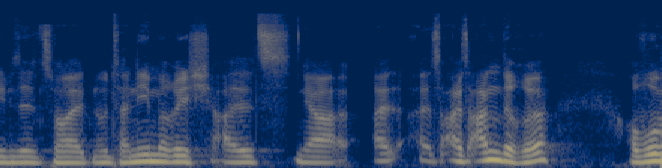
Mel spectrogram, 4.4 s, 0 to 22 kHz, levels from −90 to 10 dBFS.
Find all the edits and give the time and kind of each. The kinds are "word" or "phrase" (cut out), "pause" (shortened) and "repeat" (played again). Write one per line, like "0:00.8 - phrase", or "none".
0:01.9 - word
0:02.4 - pause

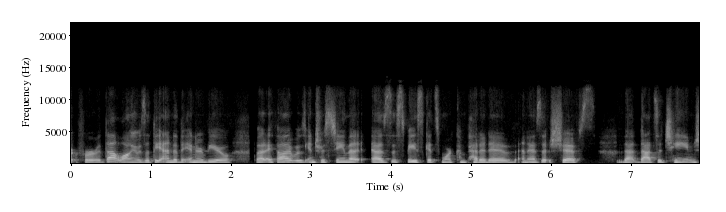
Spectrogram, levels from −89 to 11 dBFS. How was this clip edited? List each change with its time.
0:02.2 - pause
0:02.9 - word
0:06.8 - word

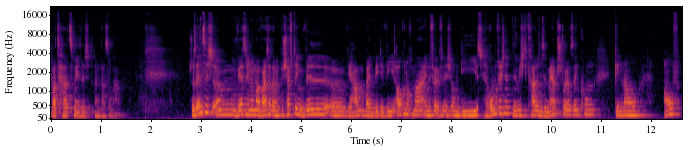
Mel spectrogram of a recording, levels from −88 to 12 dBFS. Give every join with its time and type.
0:08.5 - word

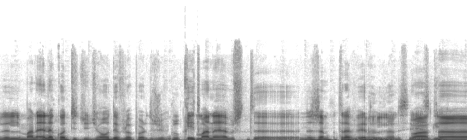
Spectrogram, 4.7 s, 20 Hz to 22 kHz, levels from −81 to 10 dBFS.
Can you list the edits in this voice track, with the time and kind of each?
0:01.7 - word
0:02.0 - word
0:03.3 - word

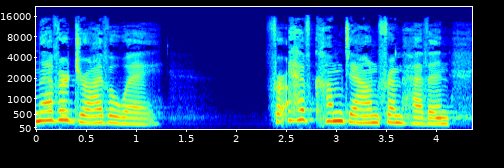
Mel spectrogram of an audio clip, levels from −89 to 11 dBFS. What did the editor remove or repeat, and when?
0:02.5 - word

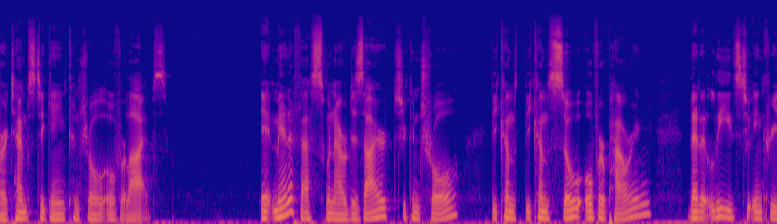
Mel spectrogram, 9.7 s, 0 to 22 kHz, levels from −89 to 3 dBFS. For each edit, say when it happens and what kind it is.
0:01.6 - word
0:06.4 - repeat

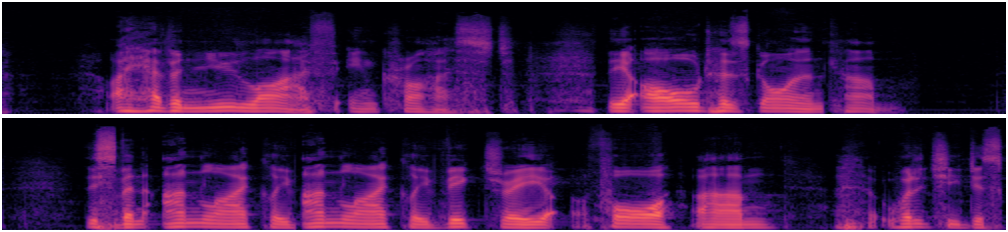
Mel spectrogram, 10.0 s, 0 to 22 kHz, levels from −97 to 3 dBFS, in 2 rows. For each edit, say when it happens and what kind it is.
0:04.1 - phrase
0:05.6 - word
0:06.5 - repeat
0:08.4 - pause

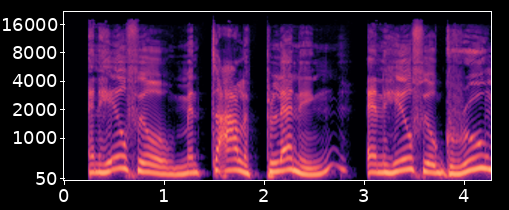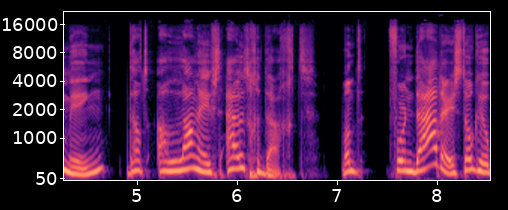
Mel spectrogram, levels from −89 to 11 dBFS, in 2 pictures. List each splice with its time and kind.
0:02.9 - pause
0:04.8 - pause
0:06.9 - pause

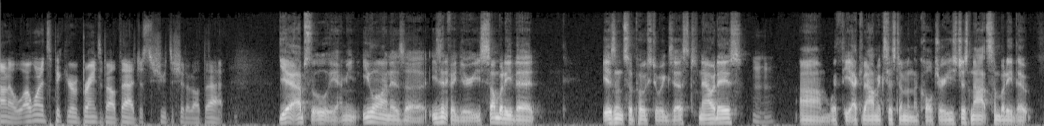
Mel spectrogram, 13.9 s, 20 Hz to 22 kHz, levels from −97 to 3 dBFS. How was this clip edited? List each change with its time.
0:03.6 - pause
0:06.0 - word
0:08.1 - word
0:10.6 - pause

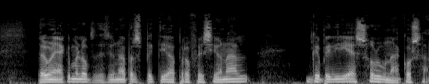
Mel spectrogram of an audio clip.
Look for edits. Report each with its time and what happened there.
0:00.9 - word
0:03.1 - word

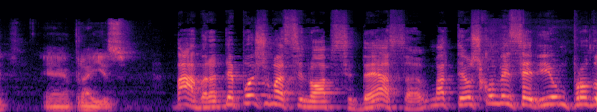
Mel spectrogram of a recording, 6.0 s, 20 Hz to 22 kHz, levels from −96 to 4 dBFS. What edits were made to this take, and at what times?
none

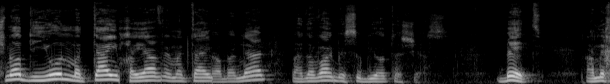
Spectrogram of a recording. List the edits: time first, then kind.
0:01.2 - word
0:01.6 - word
0:02.1 - word
0:03.3 - word

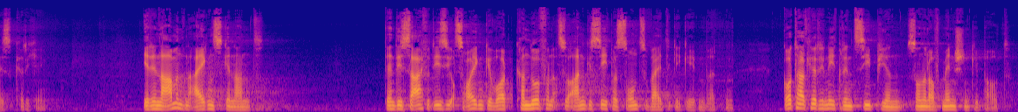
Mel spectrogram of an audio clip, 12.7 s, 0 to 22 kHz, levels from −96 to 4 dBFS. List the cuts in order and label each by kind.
0:02.3 - word
0:05.3 - word
0:05.7 - word
0:06.4 - word
0:06.9 - word
0:07.6 - word
0:08.1 - word
0:10.1 - word
0:10.5 - word

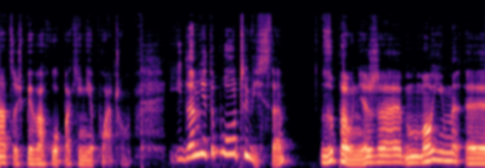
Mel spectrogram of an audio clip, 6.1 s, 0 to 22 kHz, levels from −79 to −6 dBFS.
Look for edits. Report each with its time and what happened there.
none

